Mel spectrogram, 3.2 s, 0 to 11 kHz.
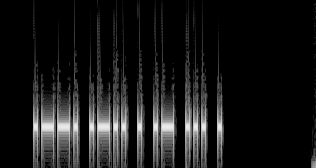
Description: Morse code, heard as a keyed tone, about 32 wpm, 700 Hz. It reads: PLEASE
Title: Sentences from Top 1500 Words - New Word Drill - 30wpm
